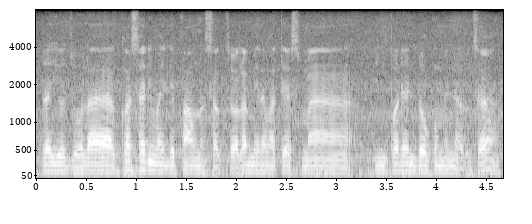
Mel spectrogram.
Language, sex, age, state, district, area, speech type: Nepali, male, 30-45, West Bengal, Darjeeling, rural, spontaneous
